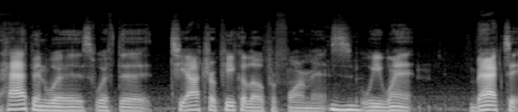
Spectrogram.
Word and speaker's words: Piccolo: So let's get to, I guess, talking about you said you performed in Italy, and there was a Teatro Piccolo and am I pronouncing that correctly?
